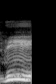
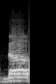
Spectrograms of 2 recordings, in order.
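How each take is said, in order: First: The word has a long 'ee' vowel. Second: The word has a short 'uh' vowel. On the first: "அப்ப நம்ம இத தீன்னு உச்சரிக்கணும்" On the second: "இங்க நம்ம தான் உச்சரிக்கிறோம்"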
